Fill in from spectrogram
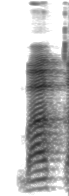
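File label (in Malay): "bakau", Malay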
